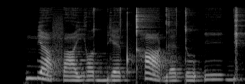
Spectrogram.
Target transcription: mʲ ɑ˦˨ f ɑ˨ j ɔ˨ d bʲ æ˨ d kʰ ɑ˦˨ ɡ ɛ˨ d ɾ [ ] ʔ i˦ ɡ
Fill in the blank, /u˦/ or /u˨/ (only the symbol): u˨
